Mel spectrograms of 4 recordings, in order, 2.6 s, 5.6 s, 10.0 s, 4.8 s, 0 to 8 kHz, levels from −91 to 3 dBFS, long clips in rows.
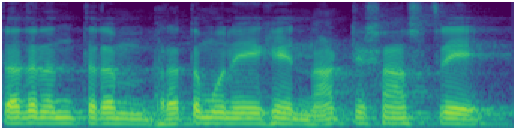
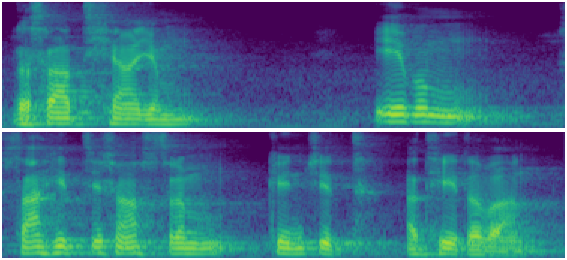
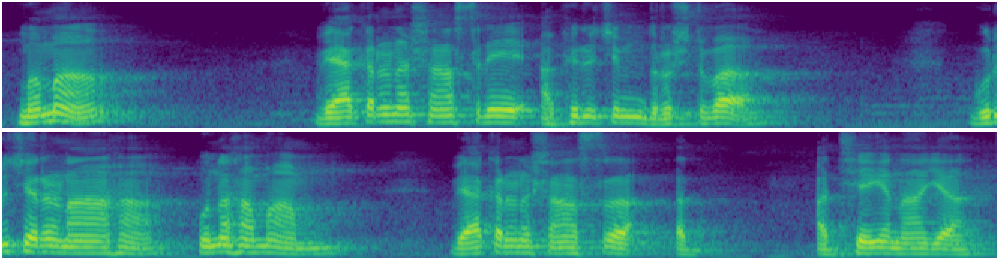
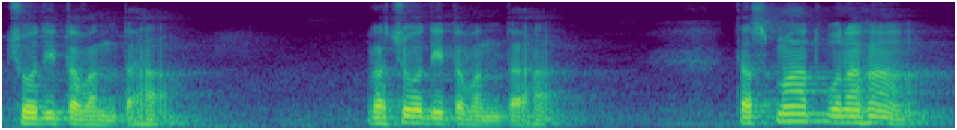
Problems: background conversations at intervals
